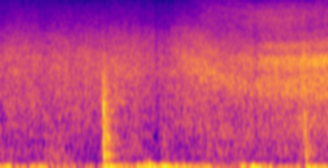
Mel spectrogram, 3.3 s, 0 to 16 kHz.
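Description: A thin ribeye steak sizzles steadily on a Cuisinart Griddler GR-4N, a soft continuous hiss of frying with a few faint clicks and taps layered over it.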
